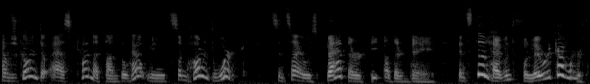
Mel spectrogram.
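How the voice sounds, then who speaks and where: At a very fast pace, someone performs a put-on character voice in a middle pitch. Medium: read story. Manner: overwrought, theatrical.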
